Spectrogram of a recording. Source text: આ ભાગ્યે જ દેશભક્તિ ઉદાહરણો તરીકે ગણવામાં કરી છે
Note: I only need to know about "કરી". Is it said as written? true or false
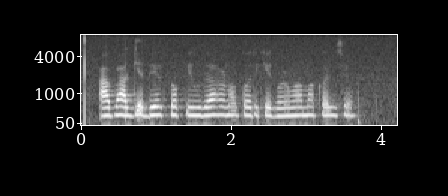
true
